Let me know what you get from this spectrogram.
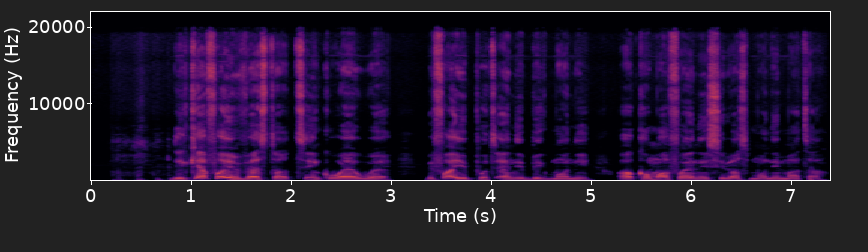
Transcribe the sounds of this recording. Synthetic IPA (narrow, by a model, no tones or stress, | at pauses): dikɛfuĩnvɛstɔtʰĩŋkwɛwɛ | bifɔiputɛnibiɡ̚mɔ̃ni | ɔkɔ̃mɔfɔɛnisiɹiɔsmɔ̃nimatʰa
